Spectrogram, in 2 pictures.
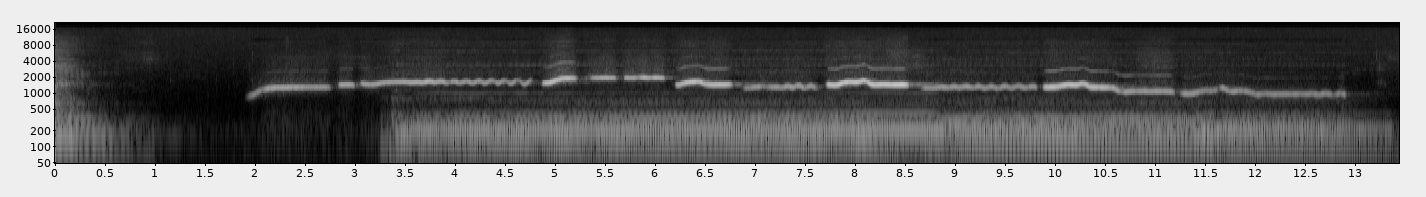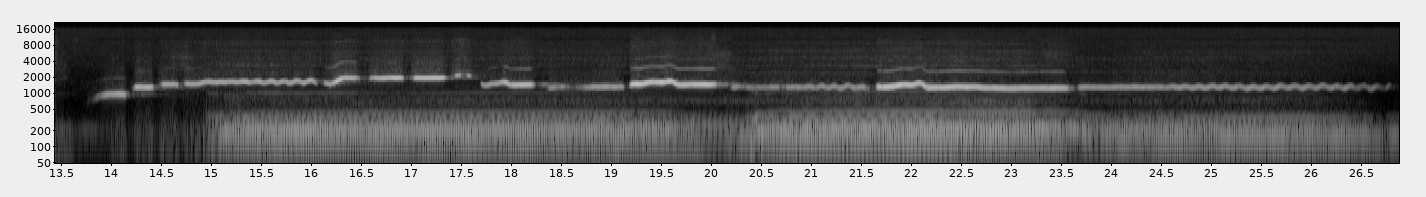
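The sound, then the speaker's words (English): A clear human whistle carries a lilting melody in two long phrases, closing an a cappella song, backed by sustained low voices singing harmony without instruments, before fading out; performed at the BBC's Maida Vale Studios. “treating us to an a cappella track there, with just the little touch of whistling to bring it to a close.”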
